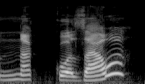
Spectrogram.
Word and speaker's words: Nakazawa: Then we see um, Marvez goes to the elite locker room, and we see Brandon Cutler and Michael Nakazawa. Did I say it right? Yeah, you said it right, finally.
